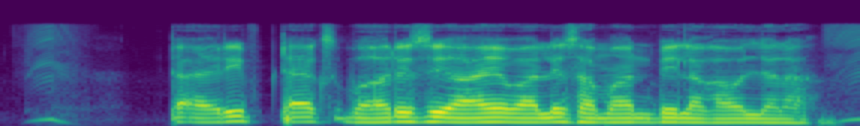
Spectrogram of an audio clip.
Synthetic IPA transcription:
ʈaːɾiːfʰʈɛːksbɐɦɾes̬eaːeʋaːlesaːmaːnpelɐɡaːʋəld͡ʒəlaː

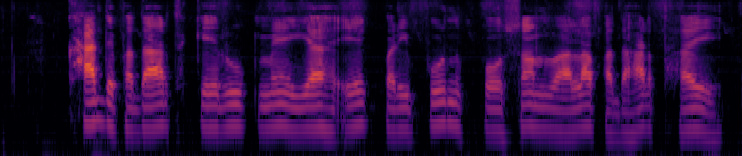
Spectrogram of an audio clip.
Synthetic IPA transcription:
kʰaːd̪jəpəd̪aːɾt̪ʰkeɾuːpmẽjəɦeːk̚pəɾɪpuɾnpoːsənʋaːlapəd̪aːɾt̪ʰɦəe

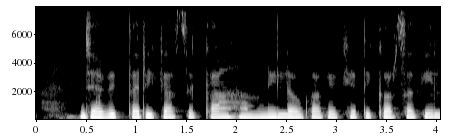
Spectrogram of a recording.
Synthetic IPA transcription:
d͡ʒəʋɪk̚t̪əɾiːkasekãɦəmniləʊkakekʰeːt̪ikəɾsəkel

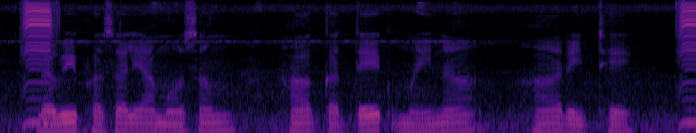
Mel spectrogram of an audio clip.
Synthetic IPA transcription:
ləbipʰɐsəljaːmɔːsəm | hãkɐt̪eːkməɦina | hãɾiːt̪ʰeː

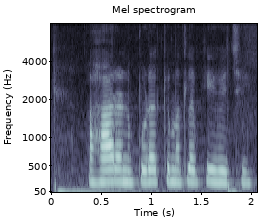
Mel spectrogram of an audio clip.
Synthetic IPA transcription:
əɦaɾənupuɽəkːemət̪ləb̚kiɦojt͡ʃʰi

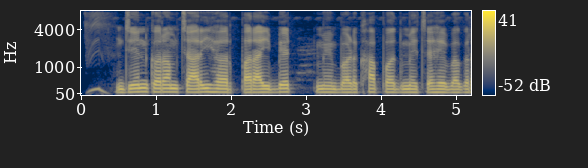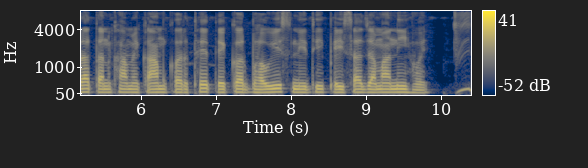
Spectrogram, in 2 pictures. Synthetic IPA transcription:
d͡ʒenkəɾəmt͡ʃaɾiɦəɾpəɾaːibeʈ̚ | mebəɽ̤kʰapəd̪mẽt͡ʃəɦebəɡɾat̪ənkʰamekamkəɾt̪ʰet̪ekəɾbʱəʋɪsnid̪ʱipəɪsad͡ʒəmaniɦoe

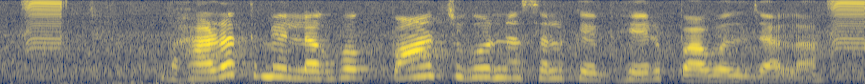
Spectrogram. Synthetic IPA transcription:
bʱaɾət̪meləɡbʱəɡpãt͡ʃɡonəsəlkebʱeɾpabəld͡ʒala̰

